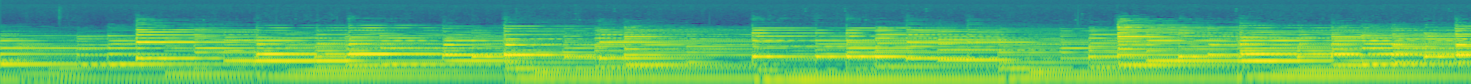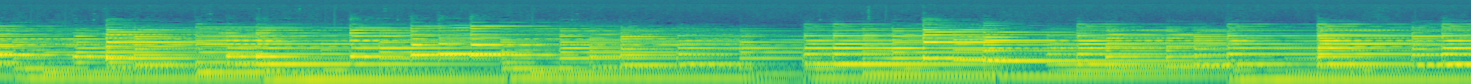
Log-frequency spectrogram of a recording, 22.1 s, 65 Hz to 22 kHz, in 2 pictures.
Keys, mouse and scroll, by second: 0.1 5, 0.3 Return.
